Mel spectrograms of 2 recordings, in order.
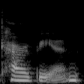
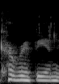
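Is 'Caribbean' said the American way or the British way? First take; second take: British; American. First: It is said the British way. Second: It is said the American way.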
